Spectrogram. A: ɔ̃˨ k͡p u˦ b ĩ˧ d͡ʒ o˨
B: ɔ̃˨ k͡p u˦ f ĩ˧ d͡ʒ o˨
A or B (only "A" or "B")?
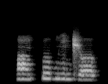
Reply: A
